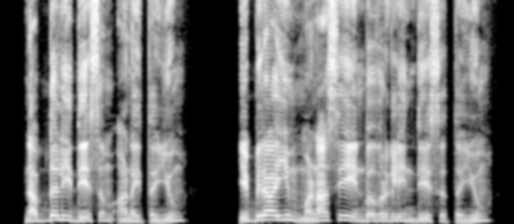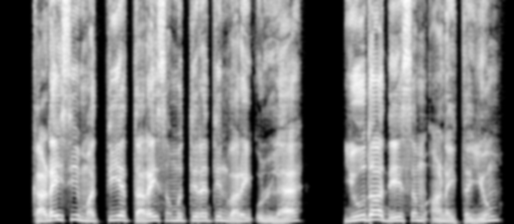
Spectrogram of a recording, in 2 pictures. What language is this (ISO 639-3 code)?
tam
